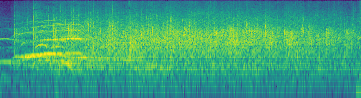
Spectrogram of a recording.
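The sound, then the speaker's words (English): A crowd at a Good Friday service applauds steadily for several seconds, the dense clapping staying loud and even before easing slightly at the end, with a few brief whoops or voices rising at the start. “Now you clap”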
